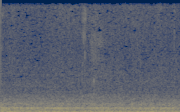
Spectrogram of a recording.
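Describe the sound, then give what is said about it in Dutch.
A steady, low rumble of highway traffic drones on without a break, dense road noise at a constant level with no voices and no single car standing out from the rest. “oh, ik zit er inmiddels op de snelweg en eh, er zijn nog wel wat auto's die heen en weer gaan.”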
